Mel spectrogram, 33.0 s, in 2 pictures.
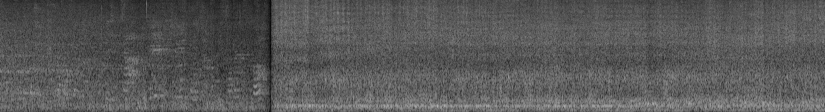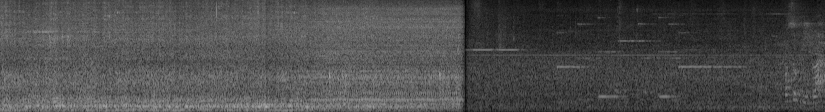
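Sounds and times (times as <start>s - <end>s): train wheels rumbling on rails: 0.0s - 25.8s.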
